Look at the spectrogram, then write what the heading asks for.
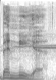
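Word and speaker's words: bean-nighe: The definitive version of this chilling figure is the Scottish bean pronounced benier.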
